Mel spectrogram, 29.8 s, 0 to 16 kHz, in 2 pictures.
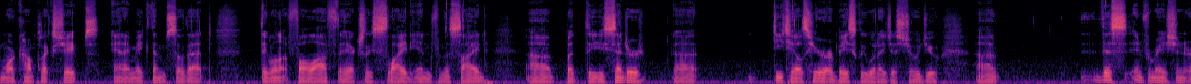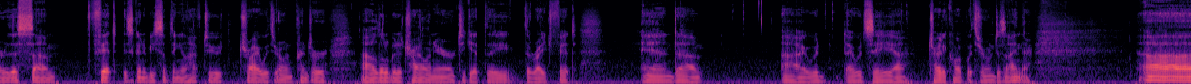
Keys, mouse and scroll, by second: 3.4 shift+middle click, 6.4 shift+middle click, 8.4 shift+middle click, 11.4 shift+middle click, 24.1 click, 25.3 shift+click, 26.2 click, 27.0 scroll down 2, 27.1 middle click, 28.3 alt+h, 29.1 shift+middle click.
